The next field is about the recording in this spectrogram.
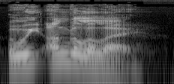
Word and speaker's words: Uiagalelei: I mean, if he comes here, do I have to learn how to pronounce his last name? – Uiagalelei. – I've been calling him Uigui all this time.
